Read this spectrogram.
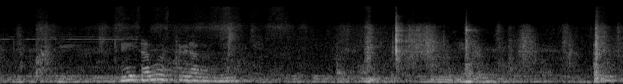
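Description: Wooden carrom pieces rattle and slide as hands shuffle them across a board.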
